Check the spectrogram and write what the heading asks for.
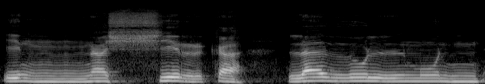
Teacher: Ini izhar, jelas bunyi mun tanpa dengung.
